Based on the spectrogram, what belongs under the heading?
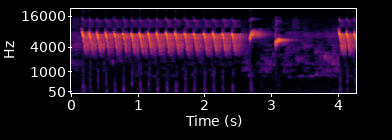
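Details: Konin, the brown-throated sunbird, sings a brem ciblek-filled 'full nembak' phrase: a long even volley of piercing high chips, roughly nine per second, then two drawn-out slurred whistles, a gap, and the volley starting again.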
